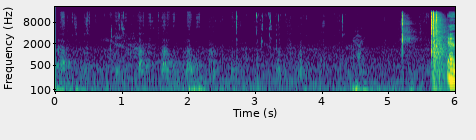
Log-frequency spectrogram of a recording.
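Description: Faint, irregular scratching of a pen drawing a line on fabric along an acrylic quilting ruler, with light handling ticks. A single sharp click comes about five seconds in.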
